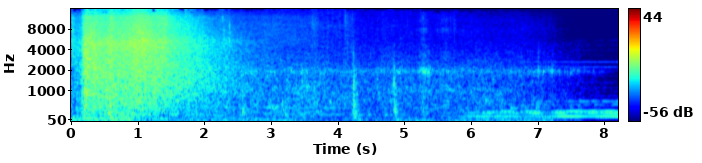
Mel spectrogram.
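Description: A loud rush of splashing water starts abruptly and fades away over about three seconds. Low, steady music notes come in near the end.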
